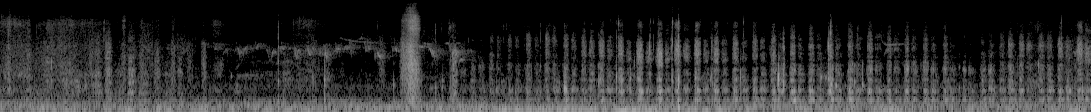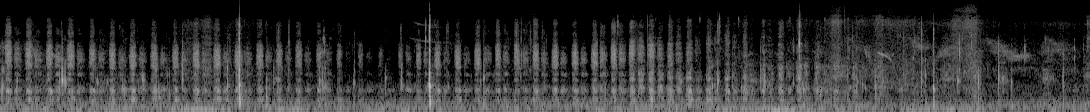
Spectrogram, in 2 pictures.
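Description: Dog panting rapidly and steadily, broken by a few sharp clicks.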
